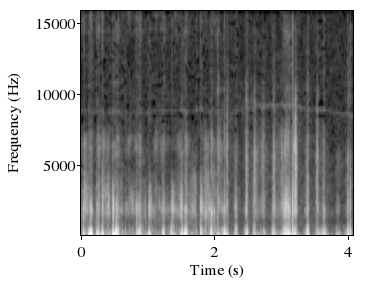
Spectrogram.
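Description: Fingertips tap and rub both of a pair of small white hollow plastic Apple EarPods, used as the recording microphones, as they rest on a wooden table. About 24 quick, close, muffled thumps with soft rubbing are heard, low and boomy with very little brightness, each dying away almost at once.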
